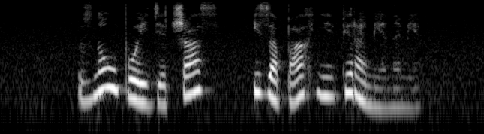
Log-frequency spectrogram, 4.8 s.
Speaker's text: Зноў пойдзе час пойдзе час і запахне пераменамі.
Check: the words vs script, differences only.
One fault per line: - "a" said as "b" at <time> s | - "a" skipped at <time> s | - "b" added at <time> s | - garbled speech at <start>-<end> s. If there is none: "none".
- "пойдзе час" skipped at 2.1 s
